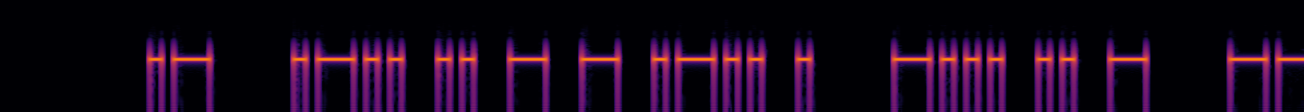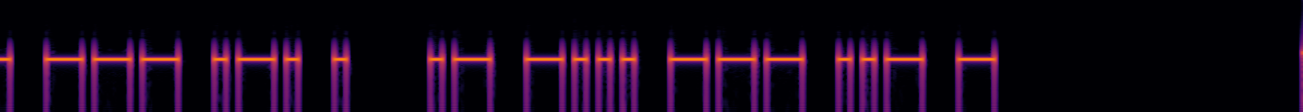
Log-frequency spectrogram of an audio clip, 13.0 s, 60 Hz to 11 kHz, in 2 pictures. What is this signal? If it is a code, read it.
Morse code, heard as a keyed tone, about 19 wpm, 700 Hz. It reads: A LITTLE BIT MORE ABOUT
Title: Sets of 5 Words Encore2 20wpm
